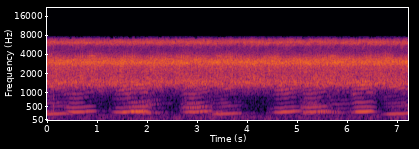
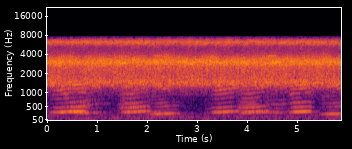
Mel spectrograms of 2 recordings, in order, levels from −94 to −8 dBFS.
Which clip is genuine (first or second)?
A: second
